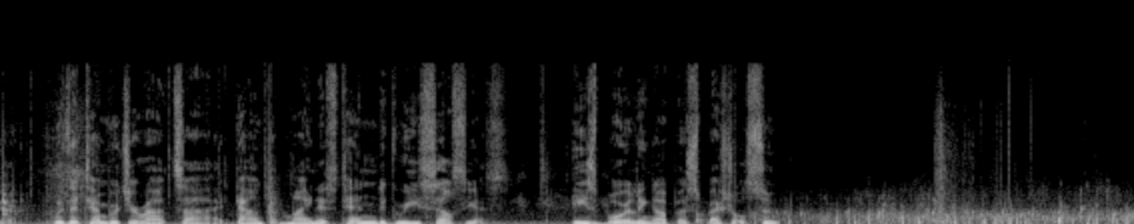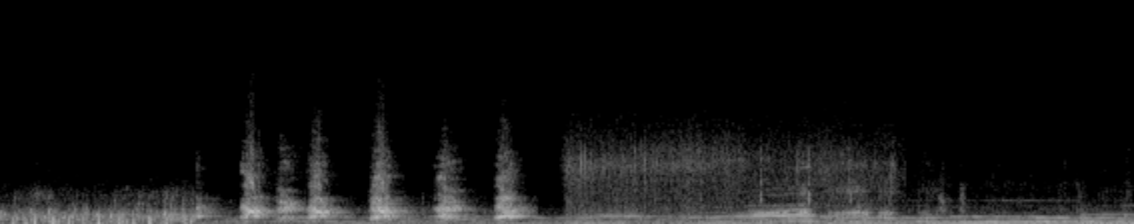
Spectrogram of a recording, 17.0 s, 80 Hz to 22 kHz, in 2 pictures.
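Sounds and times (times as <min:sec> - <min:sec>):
dog barking: 0:10.0 - 0:12.6
soft music: 0:10.0 - 0:17.0.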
